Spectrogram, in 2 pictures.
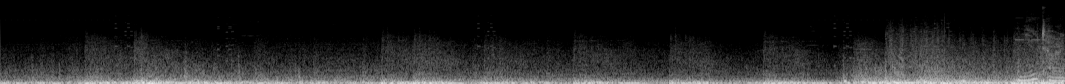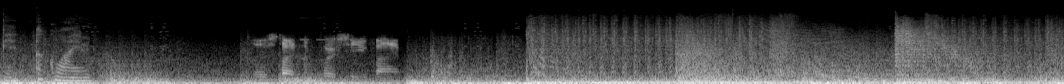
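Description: Heavy mechanical footsteps thud and rumble steadily.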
